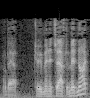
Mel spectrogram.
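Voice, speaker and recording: An actor playing a blunt, impatient middle-aged gentleman in a radio drama. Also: on the low side, very animated, a little fast, full character voice. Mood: recalling.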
